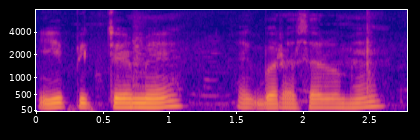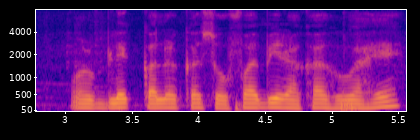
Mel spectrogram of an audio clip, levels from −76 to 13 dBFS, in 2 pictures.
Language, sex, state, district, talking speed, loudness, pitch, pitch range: Hindi, male, Arunachal Pradesh, Papum Pare, 185 wpm, -17 LUFS, 125 Hz, 120-130 Hz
